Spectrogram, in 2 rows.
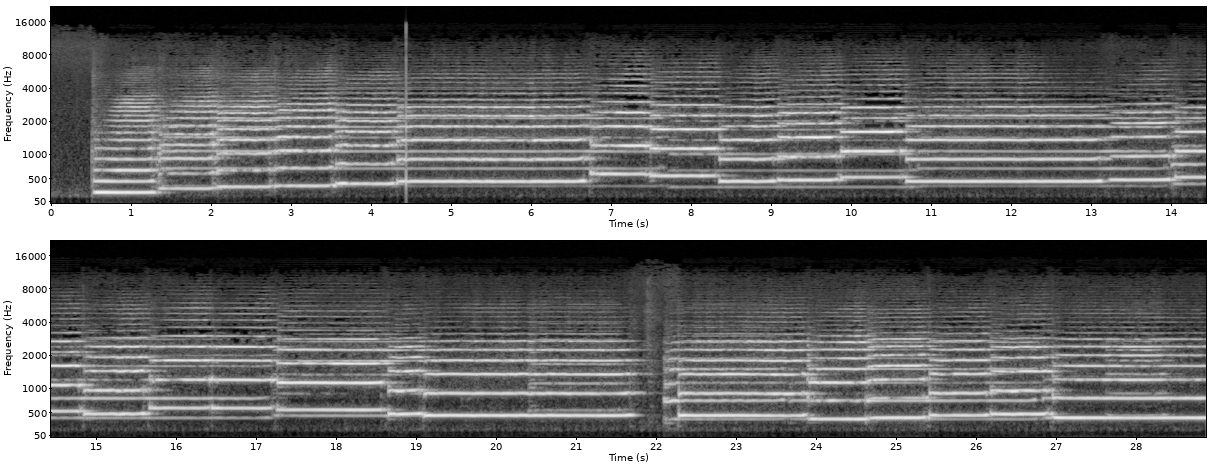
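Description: Solo trumpet playing a slow melody of held notes, opening on a low note, with a short break for breath about 21 seconds in.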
